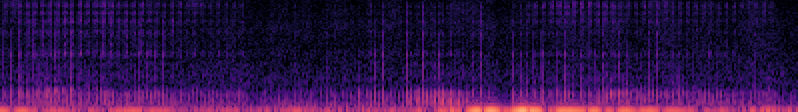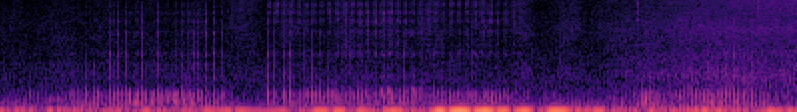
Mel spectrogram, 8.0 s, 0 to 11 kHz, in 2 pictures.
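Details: Male domestic cat purring while his chin is scratched at sunrise over the Cotswold hills, recorded on a Tascam DR-07X; a steady low rumble swelling and easing with each slow breath, with louder surges around two and a half and six seconds.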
